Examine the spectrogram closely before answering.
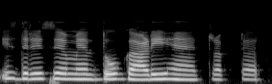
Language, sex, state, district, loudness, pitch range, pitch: Hindi, female, Jharkhand, Garhwa, -15 LUFS, 225-255 Hz, 240 Hz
